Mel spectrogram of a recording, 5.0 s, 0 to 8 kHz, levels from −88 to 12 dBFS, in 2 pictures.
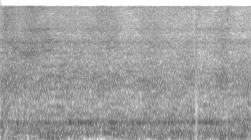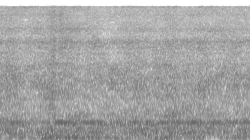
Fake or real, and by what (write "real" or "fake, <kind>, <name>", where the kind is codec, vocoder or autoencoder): fake, codec, DAC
